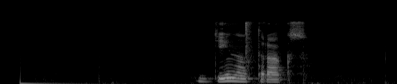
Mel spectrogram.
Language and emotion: Russian, neutral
